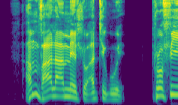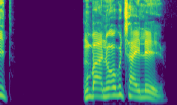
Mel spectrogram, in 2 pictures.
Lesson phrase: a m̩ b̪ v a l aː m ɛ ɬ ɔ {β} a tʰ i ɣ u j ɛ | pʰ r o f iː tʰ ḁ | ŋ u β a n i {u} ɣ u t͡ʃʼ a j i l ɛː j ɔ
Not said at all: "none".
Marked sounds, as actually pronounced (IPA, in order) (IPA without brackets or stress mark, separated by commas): none, o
